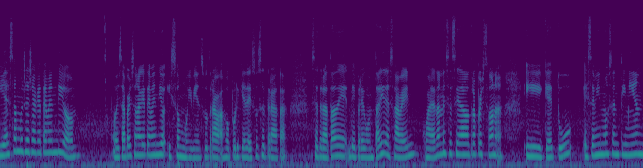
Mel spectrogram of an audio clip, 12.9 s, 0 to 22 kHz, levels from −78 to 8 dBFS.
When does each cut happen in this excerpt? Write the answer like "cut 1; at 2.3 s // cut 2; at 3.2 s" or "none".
none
